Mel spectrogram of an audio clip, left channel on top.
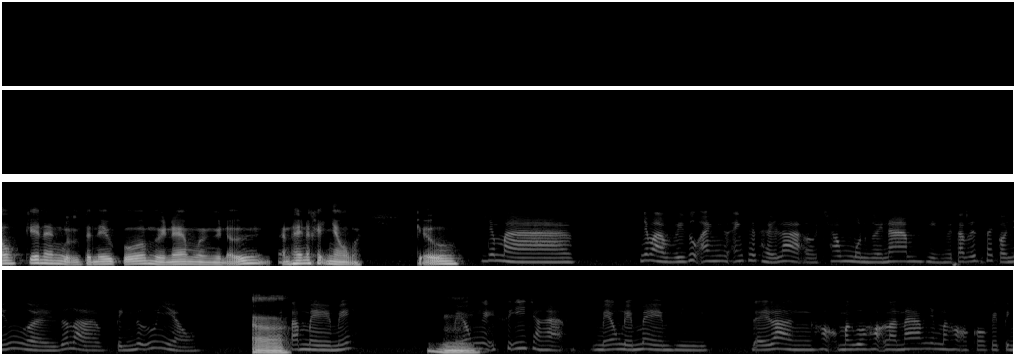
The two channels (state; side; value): silent; left; digital silence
